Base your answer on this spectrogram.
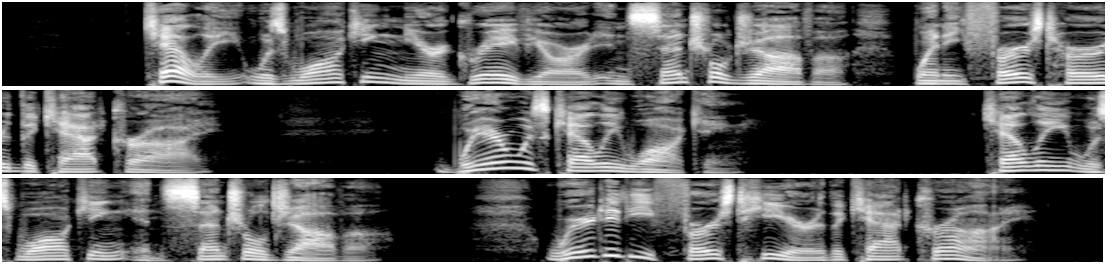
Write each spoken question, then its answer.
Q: Where did he first hear the cat cry?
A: He first heard the cat cry near a graveyard.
